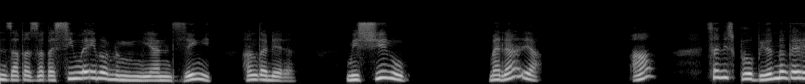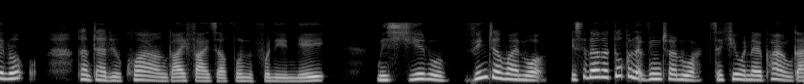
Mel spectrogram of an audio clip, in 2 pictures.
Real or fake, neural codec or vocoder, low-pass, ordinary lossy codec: fake; codec, 16 kHz, 0.5 kbps, FunCodec, trained on LibriTTS, 25 frames a second; 7.2 kHz; none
